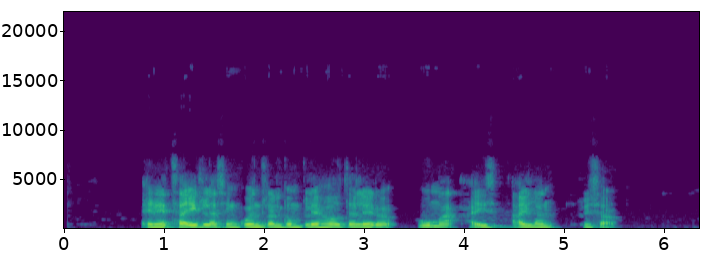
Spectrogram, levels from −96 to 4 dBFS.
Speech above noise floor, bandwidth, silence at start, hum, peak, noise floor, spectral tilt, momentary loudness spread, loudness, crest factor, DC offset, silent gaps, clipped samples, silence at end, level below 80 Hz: 61 dB; 6.8 kHz; 0.8 s; none; -4 dBFS; -80 dBFS; -9 dB/octave; 11 LU; -20 LUFS; 16 dB; under 0.1%; none; under 0.1%; 0.85 s; -50 dBFS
